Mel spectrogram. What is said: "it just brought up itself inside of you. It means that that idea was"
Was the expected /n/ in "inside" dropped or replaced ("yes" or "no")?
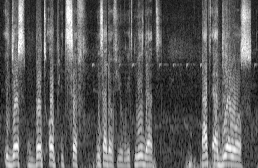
no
